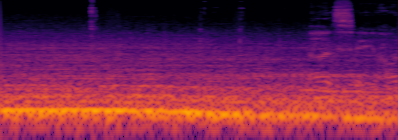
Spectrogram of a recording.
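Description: A car's low engine rumble and road drone hold steady while driving, a constant hum beneath someone talking nearby.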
